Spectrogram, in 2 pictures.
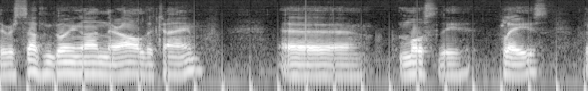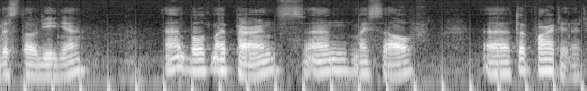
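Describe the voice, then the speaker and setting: Speaking in a Ukrainian accent, a man goes at a very slow pace with a fairly low pitch and long, frequent pauses. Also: ordinary pitch variation. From Canada, central Saskatchewan, Ukrainian-Canadian farm community. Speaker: war veteran. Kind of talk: oral history interview. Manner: halting.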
